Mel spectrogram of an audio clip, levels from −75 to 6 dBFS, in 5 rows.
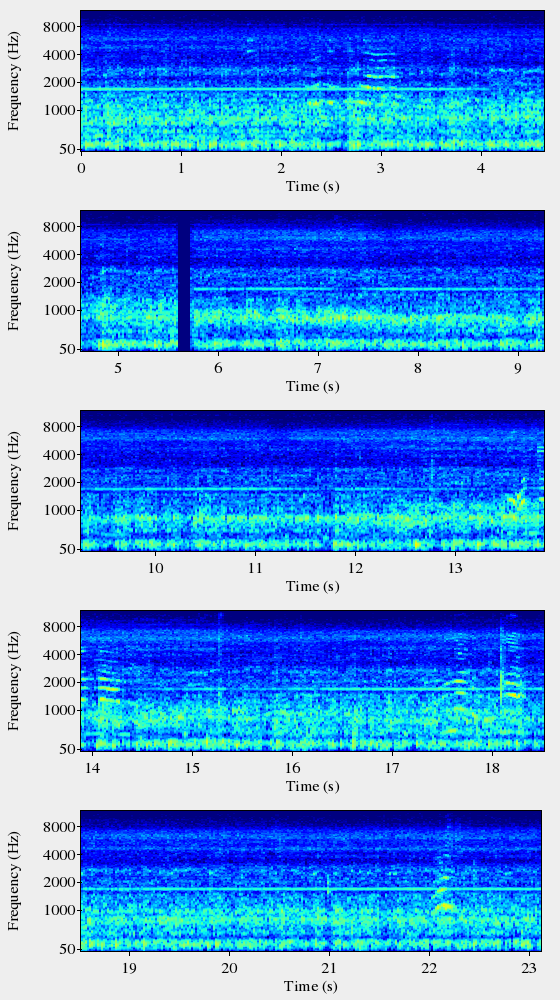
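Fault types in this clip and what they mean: No faults can be heard.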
